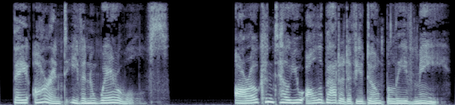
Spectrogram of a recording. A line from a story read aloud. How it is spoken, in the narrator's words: answered evenly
